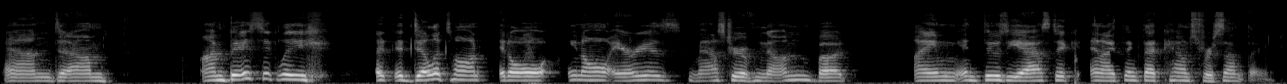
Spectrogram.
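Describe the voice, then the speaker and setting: A man with a soft, mellow voice chats casually as a podcast guest. He takes his time, halting often, and sounds enthusiastic yet self-deprecating, tending to chuckle as he talks. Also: high voice.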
